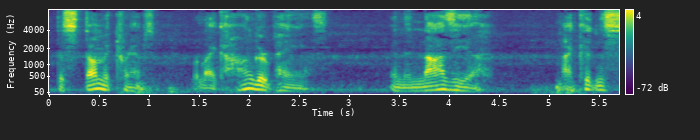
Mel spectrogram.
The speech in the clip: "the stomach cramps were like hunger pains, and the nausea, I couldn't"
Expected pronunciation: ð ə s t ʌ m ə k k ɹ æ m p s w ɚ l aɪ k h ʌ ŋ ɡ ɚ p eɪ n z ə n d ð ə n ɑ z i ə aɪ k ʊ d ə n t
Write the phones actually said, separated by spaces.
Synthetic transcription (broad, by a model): ð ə s t ʌ m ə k k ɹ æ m p s w ɚ l aɪ k h ʌ ŋ ɡ ɚ p eɪ n z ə n ð ə n ɑ z i ə aɪ k ʊ d n t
